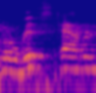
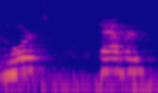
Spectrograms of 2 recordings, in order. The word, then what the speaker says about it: Moritz Tavern: with us Mort's Tavern it looks like Moritz Tavern but it's pronounced Mort's Tavern um it's it's pretty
